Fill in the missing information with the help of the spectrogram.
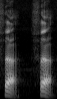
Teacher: सा की अदायगी में सीटी नहीं निकलेगी। इसमें सिर्फ हल्की सी हवा पास करना होता है।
